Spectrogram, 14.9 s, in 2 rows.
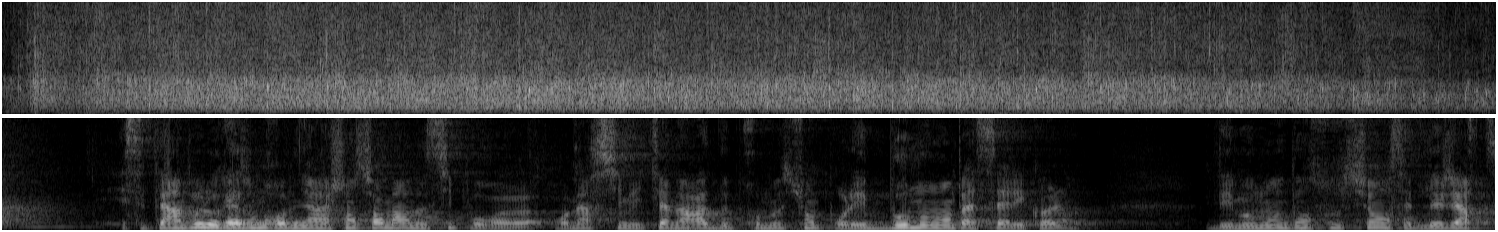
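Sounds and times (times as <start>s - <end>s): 
audience applause: 0.0s - 7.7s
speech: 8.2s - 14.9s.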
